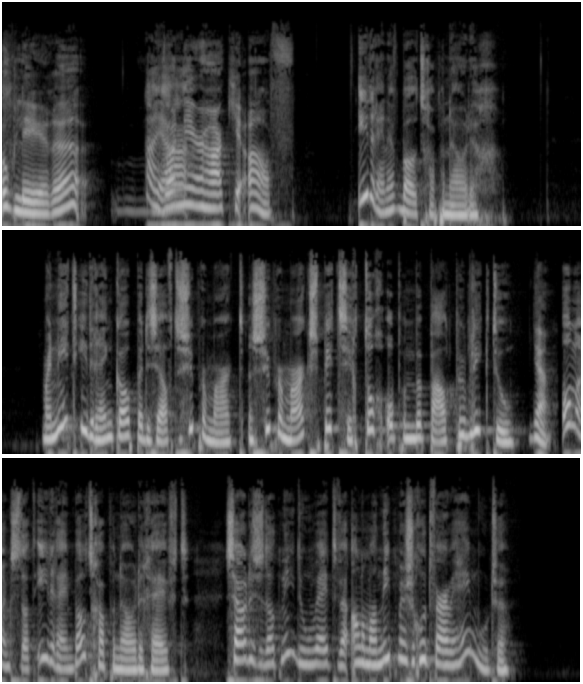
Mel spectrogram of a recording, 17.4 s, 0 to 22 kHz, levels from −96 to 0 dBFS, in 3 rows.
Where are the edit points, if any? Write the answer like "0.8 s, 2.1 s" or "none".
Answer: 3.5 s, 11.3 s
